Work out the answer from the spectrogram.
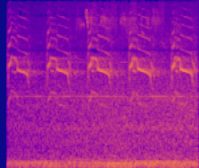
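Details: Red-shouldered hawk calling repeatedly. The clear, slurred, downward screams come about twice a second in a steady run of five or six, over a low rumble of background noise outdoors.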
